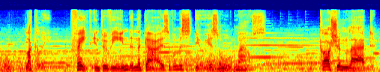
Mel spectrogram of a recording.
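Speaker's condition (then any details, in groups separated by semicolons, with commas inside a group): No condition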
